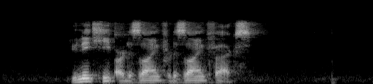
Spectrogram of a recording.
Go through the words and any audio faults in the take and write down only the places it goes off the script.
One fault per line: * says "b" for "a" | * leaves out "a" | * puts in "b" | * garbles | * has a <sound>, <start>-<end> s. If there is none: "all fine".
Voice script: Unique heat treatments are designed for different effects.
* leaves out "treatments"
* says "designed" for "different"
